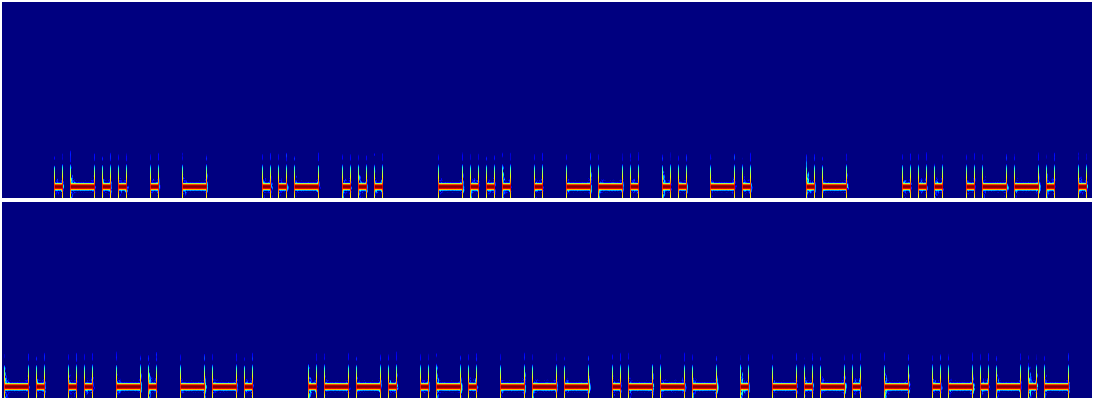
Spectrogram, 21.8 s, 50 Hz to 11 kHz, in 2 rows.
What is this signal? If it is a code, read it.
Morse code, heard as a keyed tone, about 15 wpm, 700 Hz. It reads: LET US BEGIN A SPRING PROJECT.
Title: Sentences from Top 1400 Words 15wpm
